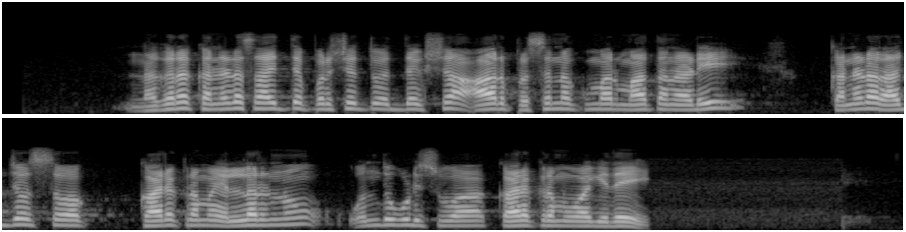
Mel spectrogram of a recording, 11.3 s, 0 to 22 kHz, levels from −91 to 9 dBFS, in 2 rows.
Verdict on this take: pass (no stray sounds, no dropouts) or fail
pass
